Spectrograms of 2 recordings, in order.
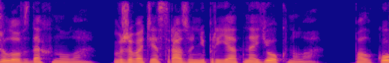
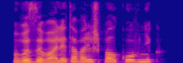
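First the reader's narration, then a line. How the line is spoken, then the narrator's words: Brisk loud question. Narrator (Russian): Бодро и громко спросила я, чтобы разрядить обстановку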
